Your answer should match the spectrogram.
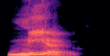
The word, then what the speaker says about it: Niio: It's called Neo, which is spelt, of course, it's not spelt normally. It's spelt N-I-I-O.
